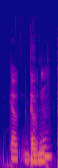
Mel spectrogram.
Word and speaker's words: Godin: Yeah, but I thought it was Godin, but you said Goten? You sort of pronounced it. – Godin. – I read The Purple Cow,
